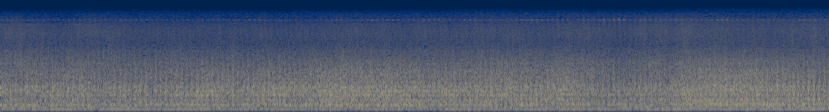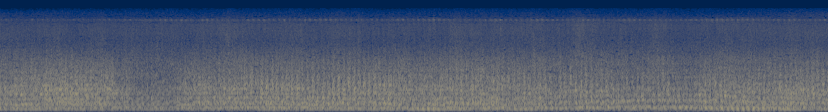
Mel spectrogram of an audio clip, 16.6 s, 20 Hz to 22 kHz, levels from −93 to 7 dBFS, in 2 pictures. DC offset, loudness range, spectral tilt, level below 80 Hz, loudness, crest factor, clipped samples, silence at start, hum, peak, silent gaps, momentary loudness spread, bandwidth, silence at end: under 0.1%; 1 LU; -5 dB/octave; -70 dBFS; -33 LUFS; 16 dB; under 0.1%; 0 s; none; -16 dBFS; none; 4 LU; 16.5 kHz; 0 s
